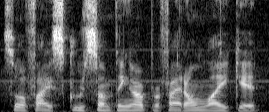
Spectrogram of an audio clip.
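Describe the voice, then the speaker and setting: A man's voice: mid-range voice, flat delivery, very fast. A man hosting a casual interview, talking in an informal, thoughtful and explanatory way. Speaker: podcast host and comic writer.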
